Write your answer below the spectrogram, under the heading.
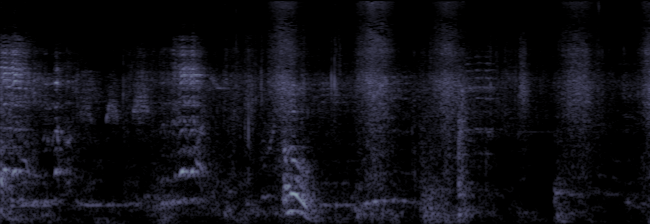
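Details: Goats on a farm in Ajmer, Rajasthan, India, giving several drawn-out wavering bleats, some overlapping, amid constant background noise and a person's voice.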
